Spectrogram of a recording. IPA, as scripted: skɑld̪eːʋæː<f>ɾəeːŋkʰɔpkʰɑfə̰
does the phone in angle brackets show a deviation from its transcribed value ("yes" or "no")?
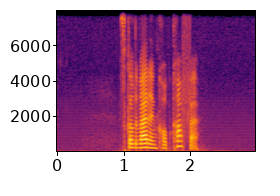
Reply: yes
